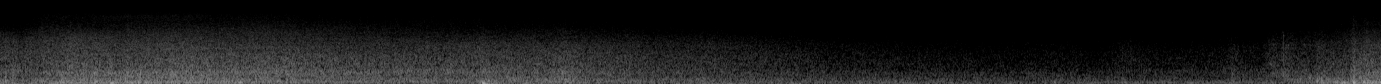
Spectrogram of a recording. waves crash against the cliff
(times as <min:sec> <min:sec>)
0:00.0 0:07.7, 0:12.3 0:13.8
